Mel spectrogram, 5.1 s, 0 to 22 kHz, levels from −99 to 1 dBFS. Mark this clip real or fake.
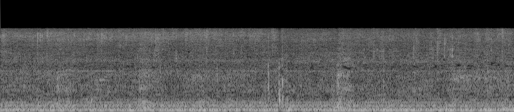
real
